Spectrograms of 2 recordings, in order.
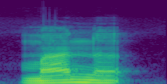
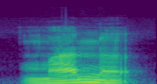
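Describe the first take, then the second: No difference in how they are said.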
